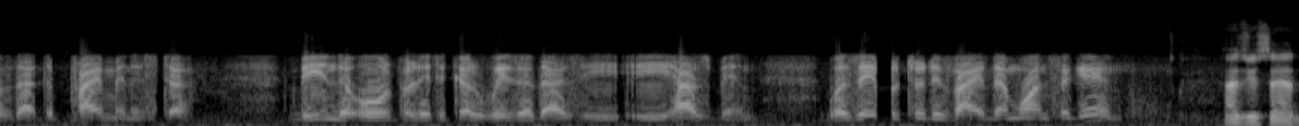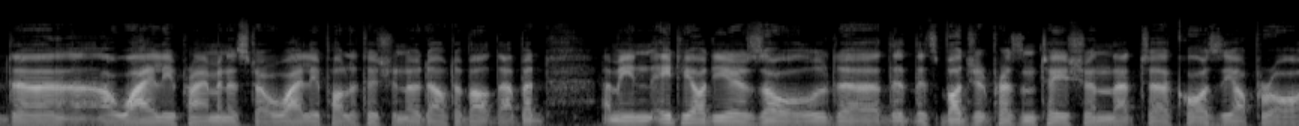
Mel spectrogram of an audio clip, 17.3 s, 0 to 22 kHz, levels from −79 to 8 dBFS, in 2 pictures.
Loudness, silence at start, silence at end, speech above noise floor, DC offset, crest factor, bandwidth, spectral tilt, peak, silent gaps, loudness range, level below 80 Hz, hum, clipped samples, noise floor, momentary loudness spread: -28 LUFS; 0 s; 0 s; 24 dB; under 0.1%; 20 dB; 13 kHz; -4 dB/octave; -10 dBFS; none; 3 LU; -60 dBFS; none; under 0.1%; -53 dBFS; 9 LU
